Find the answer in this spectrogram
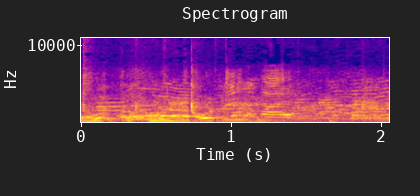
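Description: Children's voices chattering and calling out over one another, with one lower voice among them.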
